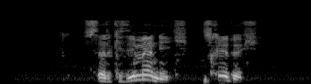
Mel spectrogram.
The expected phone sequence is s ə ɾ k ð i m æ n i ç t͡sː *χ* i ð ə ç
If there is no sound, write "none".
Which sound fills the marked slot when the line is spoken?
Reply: χ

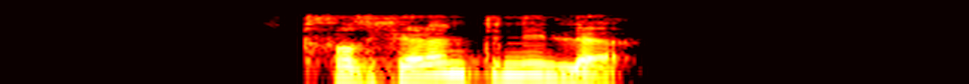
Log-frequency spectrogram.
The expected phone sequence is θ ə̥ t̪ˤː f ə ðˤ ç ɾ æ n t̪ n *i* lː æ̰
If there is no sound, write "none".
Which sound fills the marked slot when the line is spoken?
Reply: i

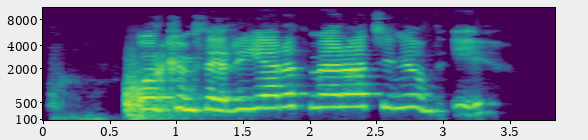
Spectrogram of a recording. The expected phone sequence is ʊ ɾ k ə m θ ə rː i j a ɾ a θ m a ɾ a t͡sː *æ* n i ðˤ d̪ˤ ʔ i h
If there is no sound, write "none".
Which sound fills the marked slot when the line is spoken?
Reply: i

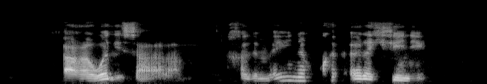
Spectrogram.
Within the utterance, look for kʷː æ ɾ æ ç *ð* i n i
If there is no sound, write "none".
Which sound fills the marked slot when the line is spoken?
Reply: θ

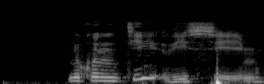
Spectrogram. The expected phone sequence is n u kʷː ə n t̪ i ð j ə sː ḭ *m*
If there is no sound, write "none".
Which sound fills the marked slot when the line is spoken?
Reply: m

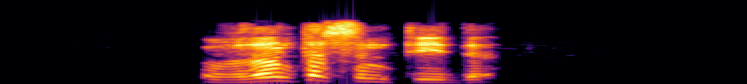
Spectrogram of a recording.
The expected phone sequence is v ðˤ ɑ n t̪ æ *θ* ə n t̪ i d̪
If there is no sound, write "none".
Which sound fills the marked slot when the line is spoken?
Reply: s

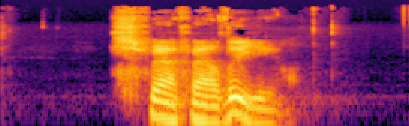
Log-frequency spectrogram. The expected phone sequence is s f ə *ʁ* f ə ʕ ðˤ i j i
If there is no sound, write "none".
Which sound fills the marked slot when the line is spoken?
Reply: ʕ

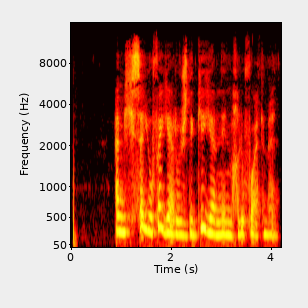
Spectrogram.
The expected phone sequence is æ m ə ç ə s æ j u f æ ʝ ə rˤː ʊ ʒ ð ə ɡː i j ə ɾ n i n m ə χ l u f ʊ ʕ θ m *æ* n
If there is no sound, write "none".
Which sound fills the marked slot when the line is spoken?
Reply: æ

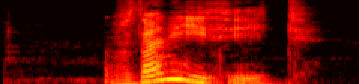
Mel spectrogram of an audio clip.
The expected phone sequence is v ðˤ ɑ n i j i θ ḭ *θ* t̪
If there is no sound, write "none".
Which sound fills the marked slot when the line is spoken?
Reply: none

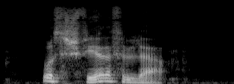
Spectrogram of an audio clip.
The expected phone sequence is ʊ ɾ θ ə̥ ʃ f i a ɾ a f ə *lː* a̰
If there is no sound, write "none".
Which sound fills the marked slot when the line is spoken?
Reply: lː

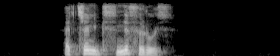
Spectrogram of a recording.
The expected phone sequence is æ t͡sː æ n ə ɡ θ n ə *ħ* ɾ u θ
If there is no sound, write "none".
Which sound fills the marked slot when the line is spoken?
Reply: f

